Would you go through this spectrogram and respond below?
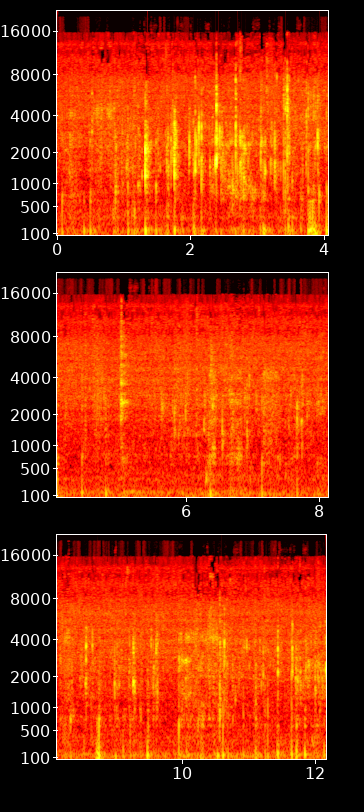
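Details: Indoors, a two-year-old pug named Elvis eats his dry food with a chunk of beef. Scattered crunches and moist smacking come in uneven bursts, with quieter gaps, over a faint low hum.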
